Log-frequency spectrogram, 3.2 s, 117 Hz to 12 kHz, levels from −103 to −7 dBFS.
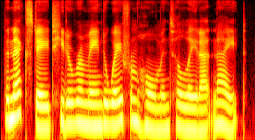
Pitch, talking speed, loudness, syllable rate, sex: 195 Hz, 225 wpm, -19 LUFS, 5.7 syllables/s, female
